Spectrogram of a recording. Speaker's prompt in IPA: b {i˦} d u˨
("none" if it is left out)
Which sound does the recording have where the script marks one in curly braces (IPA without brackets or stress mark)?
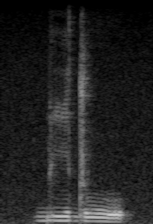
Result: i˨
